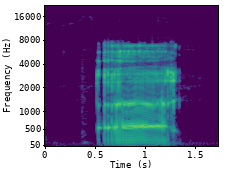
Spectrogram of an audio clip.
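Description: A single loud, drawn-out burp rumbles for nearly a second, with no talking around it and quiet before and after.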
